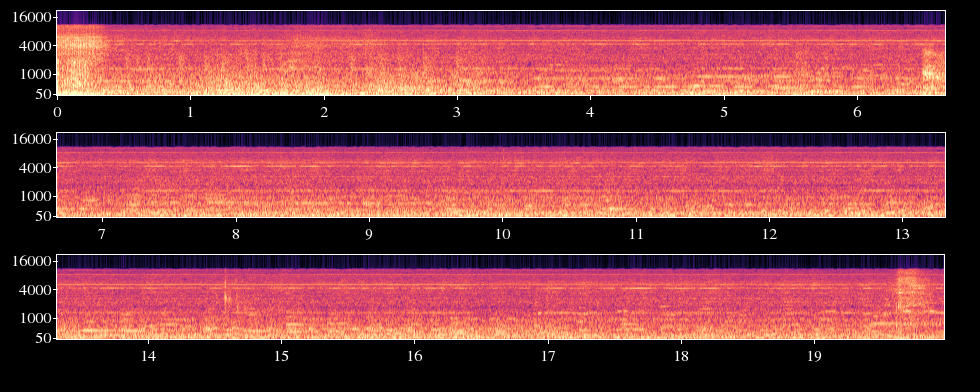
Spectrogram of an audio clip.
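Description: A Harrier jet hovers in a flight simulator game, with a dense, steady engine roar and broad rushing thrust noise throughout and only small bumps in level.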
